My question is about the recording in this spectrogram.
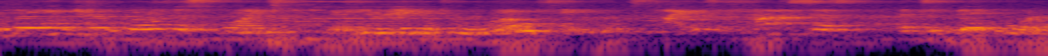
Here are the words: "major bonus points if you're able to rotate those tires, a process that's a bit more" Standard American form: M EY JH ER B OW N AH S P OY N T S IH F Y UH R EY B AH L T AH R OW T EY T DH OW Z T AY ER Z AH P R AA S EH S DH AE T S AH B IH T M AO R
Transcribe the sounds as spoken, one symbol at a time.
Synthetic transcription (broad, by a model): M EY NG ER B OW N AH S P OY N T IH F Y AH R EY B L T AH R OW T EY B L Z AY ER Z AH P R AA S EH S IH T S AH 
